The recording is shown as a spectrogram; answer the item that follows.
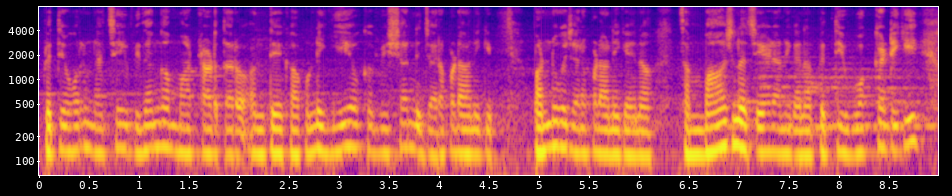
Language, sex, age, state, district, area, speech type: Telugu, male, 30-45, Andhra Pradesh, Chittoor, rural, spontaneous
